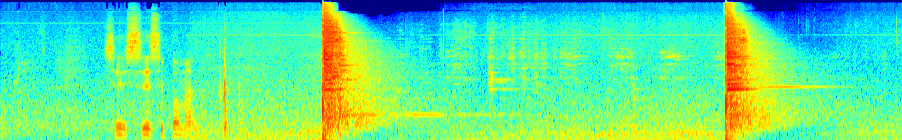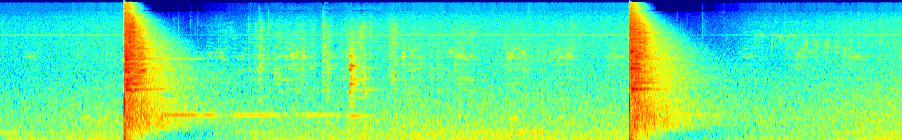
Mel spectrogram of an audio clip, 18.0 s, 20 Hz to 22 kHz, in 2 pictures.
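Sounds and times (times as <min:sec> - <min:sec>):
pistol shots: 0:03.2 - 0:04.1, 0:07.2 - 0:08.1, 0:10.2 - 0:11.1, 0:15.3 - 0:16.1.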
